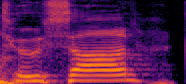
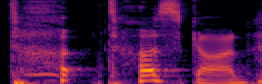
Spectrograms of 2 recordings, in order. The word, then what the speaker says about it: Tucson: Tucson. – Tempe. – As Isaac pronounces it. – Tuscon.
